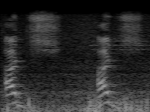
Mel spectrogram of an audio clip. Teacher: جیم کو ہم ادا کریں گے تو اس کے اندر آواز ایک دم بند ہو جائے گی اور اس کے اندر ایک بلندی ہوگی، اج، آواز کے اندر ایک بلندی ہوتی ہے۔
